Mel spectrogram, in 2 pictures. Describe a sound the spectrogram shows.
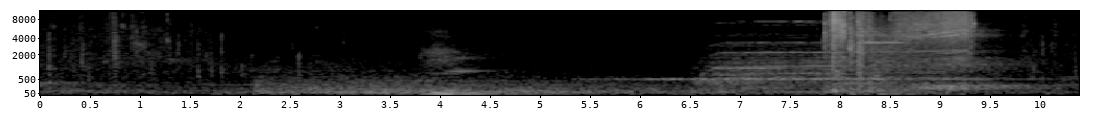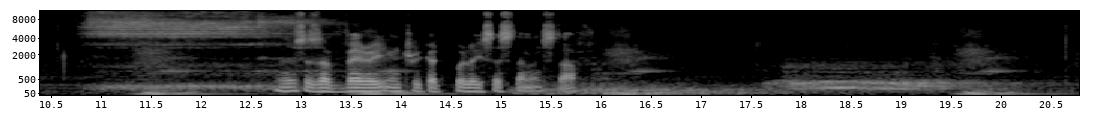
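Heavy footsteps thud on a hard floor.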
